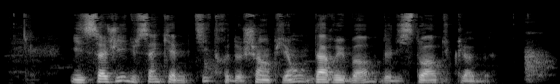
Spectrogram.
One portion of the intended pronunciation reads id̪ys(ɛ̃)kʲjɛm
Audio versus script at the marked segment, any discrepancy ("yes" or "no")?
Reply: no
